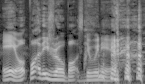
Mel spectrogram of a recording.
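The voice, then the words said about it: Put-on Yorkshire accent. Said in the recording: “she's from Yorkshire ... she's changed her accent especially ... That wouldn't have sounded good, would it? ... Not so good, in Southern California.”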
